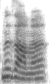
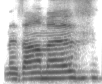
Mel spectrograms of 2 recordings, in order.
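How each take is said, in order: First: The name ends on a vowel, no s. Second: The name ends with an added s sound. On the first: The speaker calls it right. "So it is pronounced Mazama" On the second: The speaker calls it wrong. "There's no S on the end"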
